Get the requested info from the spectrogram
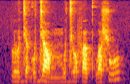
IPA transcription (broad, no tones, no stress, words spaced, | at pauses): plɵdʲɑɡo dʲɑmːʊdʲɔfa kʷʼɑʃu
